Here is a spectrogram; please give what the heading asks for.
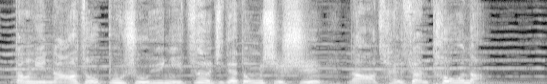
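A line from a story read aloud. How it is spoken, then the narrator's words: Angry roar. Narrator (Chinese): 熊怒吼道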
